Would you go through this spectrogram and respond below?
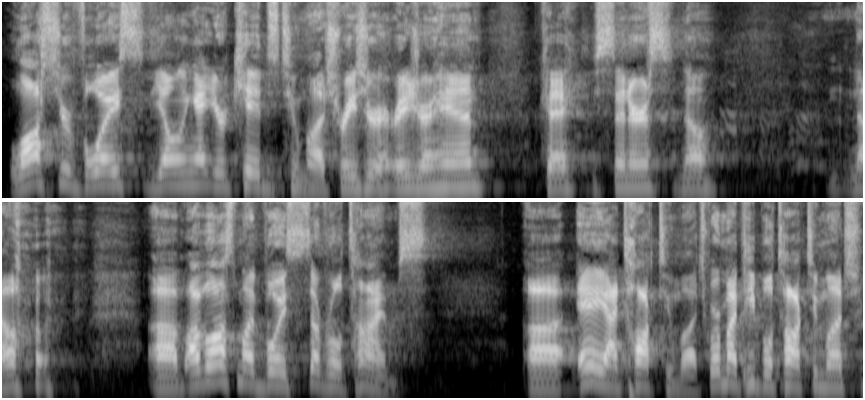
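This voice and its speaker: A man in his forties, a pastor preaching an energetic, joking sermon into a handheld mic on a large church stage. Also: sits high. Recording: live sermon in a large hall with faint music.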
